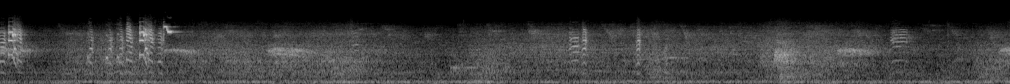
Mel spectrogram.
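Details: Zebra finches, a family with juveniles and newly fledged chicks being fed by their parents, give short nasal beeps and sharp squeaky chirps in irregular overlapping bursts against a steady soft hiss.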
